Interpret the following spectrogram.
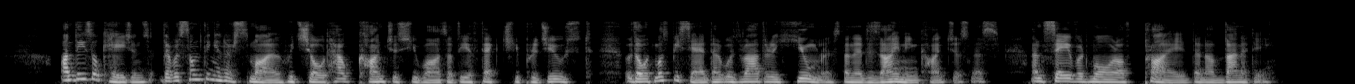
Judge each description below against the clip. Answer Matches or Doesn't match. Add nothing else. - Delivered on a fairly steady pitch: Doesn't match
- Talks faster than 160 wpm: Matches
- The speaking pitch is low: Matches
